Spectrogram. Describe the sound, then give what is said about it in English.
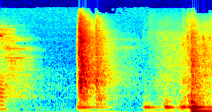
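A drawer scrapes along its runners, then rolls again and is slammed shut with a heavy, thudding bang at the end, the loudest moment of the short sequence. “A loud slam of my drawer to signify the closing.”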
